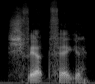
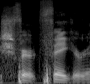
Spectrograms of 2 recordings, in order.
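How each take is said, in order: First: The name is said with German sounds. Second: The name is said with English sounds. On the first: "W is a V in German pronunciation" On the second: "probably Schwertfeger in English"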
